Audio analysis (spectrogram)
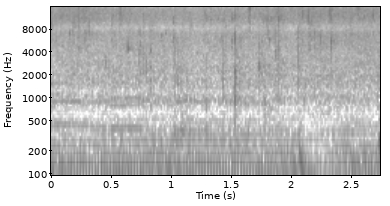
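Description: Cauliflower balls for gobi manchurian deep-frying in hot oil, giving a steady, dense sizzle and crackle close by, constant throughout with no voices.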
